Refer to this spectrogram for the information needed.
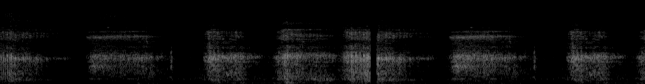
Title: Wan-chan snoring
